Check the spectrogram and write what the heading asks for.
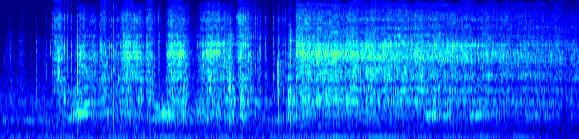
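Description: Battery-operated toy fishing game running: its small motor hums steadily as it turns the ponds of plastic fish, with repeated clicking from the gears and plastic parts.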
